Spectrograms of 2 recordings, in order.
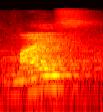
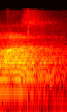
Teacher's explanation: Substituição de vogal e glide por consoante e vogal, consoante e vogal.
